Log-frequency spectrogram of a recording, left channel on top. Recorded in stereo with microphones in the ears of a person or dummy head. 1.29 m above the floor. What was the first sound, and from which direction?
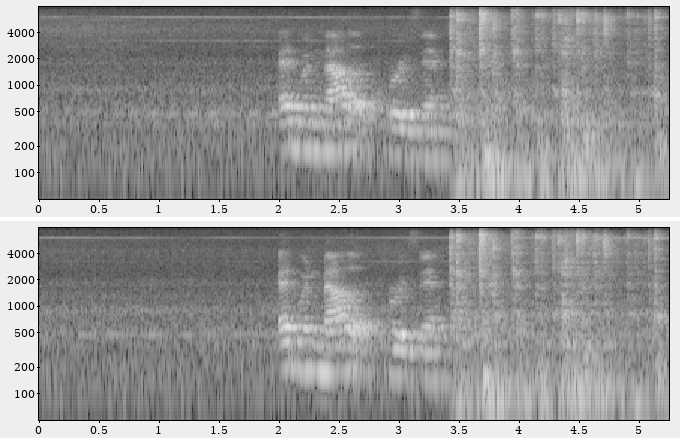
A woman speaking, 85° right.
